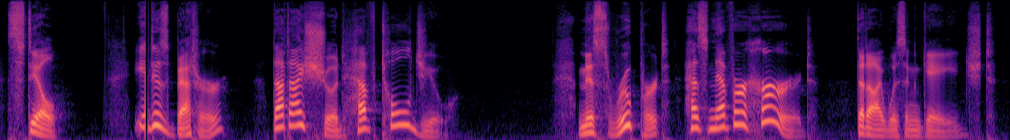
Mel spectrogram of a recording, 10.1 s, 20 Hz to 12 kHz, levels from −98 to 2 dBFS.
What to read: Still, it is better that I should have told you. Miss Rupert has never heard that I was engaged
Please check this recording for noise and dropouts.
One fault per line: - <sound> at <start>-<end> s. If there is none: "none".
- dropout at 1.4-1.5 s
